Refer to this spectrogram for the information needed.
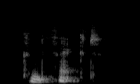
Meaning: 1. To make up, prepare, or compound; to produce by combining ingredients or materials; to concoct 2. To make into a confection; to prepare as a candy, sweetmeat, preserve, or the like
- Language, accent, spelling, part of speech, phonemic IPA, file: English, Southern England, confect, verb, /kənˈfɛkt/, LL-Q1860 (eng)-confect.wav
